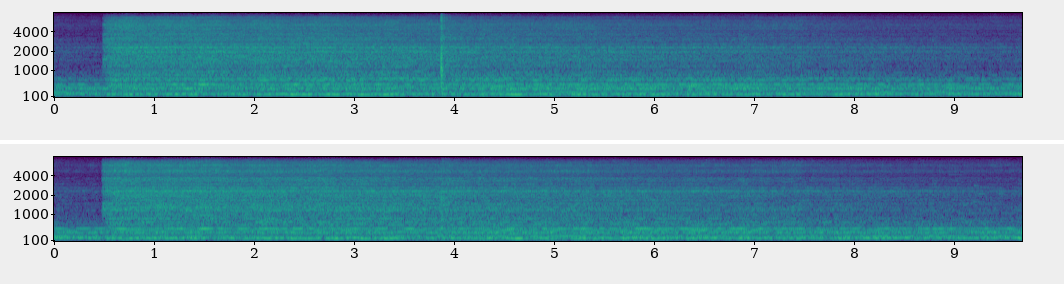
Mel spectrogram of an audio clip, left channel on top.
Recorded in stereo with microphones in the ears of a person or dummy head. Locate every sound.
0.0 s a machine running: 55° right (ahead or behind), 5 m
3.9 s chopping: 45° left (ahead or behind), 0.8 m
